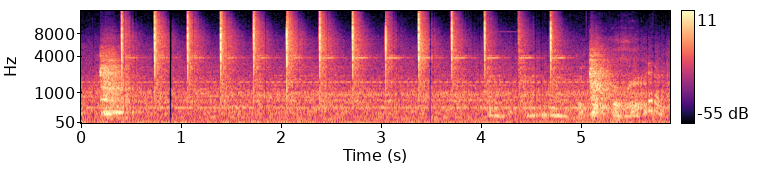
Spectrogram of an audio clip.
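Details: Sharp, evenly spaced snapping clicks, about three per second, from a Pico-Way picosecond laser removing a tattoo from a patient's pinky, with skin whitening (frosting).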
